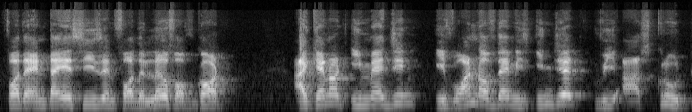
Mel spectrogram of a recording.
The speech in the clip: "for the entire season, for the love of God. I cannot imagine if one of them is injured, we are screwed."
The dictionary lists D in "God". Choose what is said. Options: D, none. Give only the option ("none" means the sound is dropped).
D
